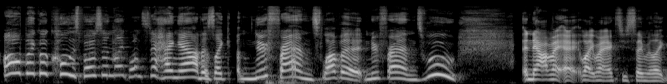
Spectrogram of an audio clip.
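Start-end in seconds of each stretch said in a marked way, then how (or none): 0.0-4.6 very high, airy mock delight; retold naive excitement. Oblivious about being asked out, high mock-excited gushing. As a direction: gush lightly, ending on a high woo.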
